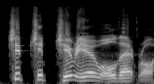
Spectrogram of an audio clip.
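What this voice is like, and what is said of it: Exaggerated fake Cockney accent. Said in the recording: “that horrible Dick Van Dyke accent ... how much of it was fake ... what Dick Van Dyke sounded like in Mary Poppins ... the dumbest accent I've ever heard”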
